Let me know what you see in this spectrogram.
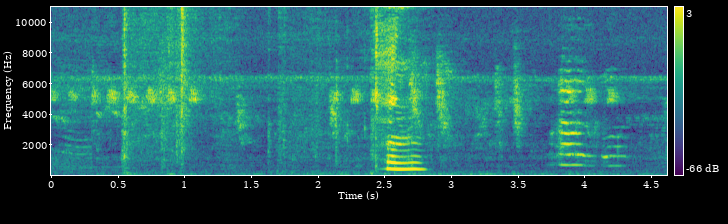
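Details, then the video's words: Two stray cats at night, demanding that a door be opened, give a short, loud meow with a slight fall in pitch, then a softer second meow about a second later over low background hum. "밤마다 길냥이 둘이서 문 열어달라고 협박해요"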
